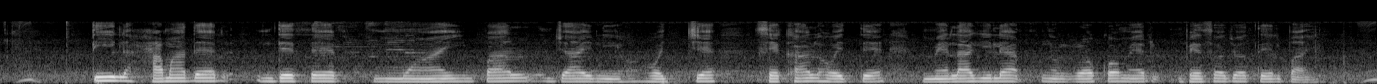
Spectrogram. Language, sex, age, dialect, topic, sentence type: Bengali, male, 18-24, Jharkhandi, agriculture, statement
